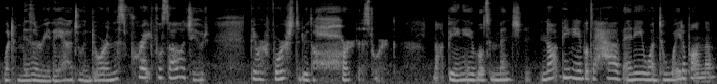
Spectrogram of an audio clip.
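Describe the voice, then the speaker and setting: A woman reading a storybook aloud in a soft, breathy ASMR whisper, phrasing slowly and deliberately with careful pauses. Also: a little high, slight background noise.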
